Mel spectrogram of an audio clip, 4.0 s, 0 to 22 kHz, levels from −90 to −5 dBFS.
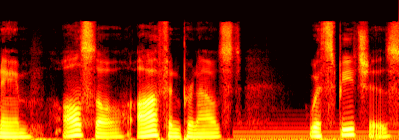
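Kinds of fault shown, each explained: Mains hum: power-line coupling adds a steady 60 Hz tone from 2.34 s onward, about 25 dB below the speech, showing as a constant horizontal spectrogram line.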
